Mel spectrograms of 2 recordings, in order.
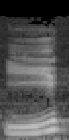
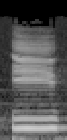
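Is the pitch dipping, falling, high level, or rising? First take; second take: rising; high level. First: The pitch rises from middle to high. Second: The pitch stays high and level. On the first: "второй – «и»" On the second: "первый – это «и»"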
